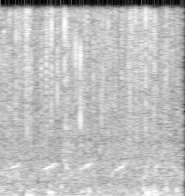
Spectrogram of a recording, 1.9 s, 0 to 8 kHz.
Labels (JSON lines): {"label": "biophony", "recorder": "SoundTrap 500"}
